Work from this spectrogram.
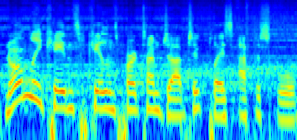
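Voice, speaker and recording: Higher-pitched man reading aloud in long reverb. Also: sing-song, brisk. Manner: stumbles over the text and breaks off to comment. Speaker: podcast host reading a story aloud. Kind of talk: casual read-aloud with joking banter. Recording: long reverb, music underneath. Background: music.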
